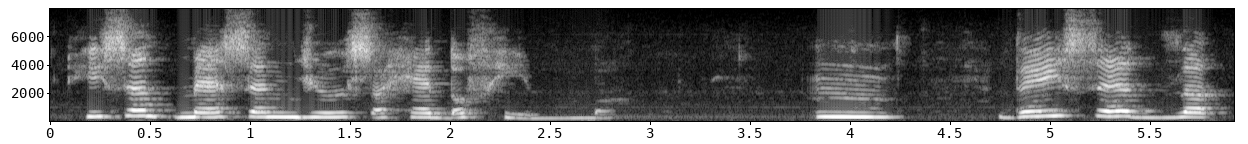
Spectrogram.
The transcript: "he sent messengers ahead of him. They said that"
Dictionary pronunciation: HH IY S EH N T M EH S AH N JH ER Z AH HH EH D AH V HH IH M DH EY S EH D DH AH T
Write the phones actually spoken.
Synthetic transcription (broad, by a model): HH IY S EH N T M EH S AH N JH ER S AH HH EH D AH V HH IH M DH EY S EH D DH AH T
